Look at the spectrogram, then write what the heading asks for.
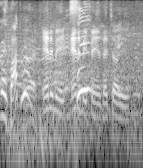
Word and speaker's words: Bakura: It's Bakura. What? I'm like, okay. So the correct way is Bakura?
